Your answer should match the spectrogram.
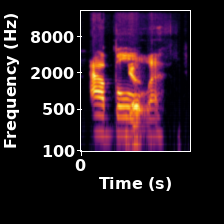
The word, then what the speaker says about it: Aboleth: Aboleth.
